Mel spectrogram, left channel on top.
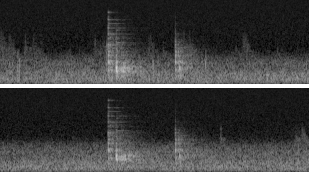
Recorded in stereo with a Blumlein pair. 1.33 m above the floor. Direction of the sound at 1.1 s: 10° left.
